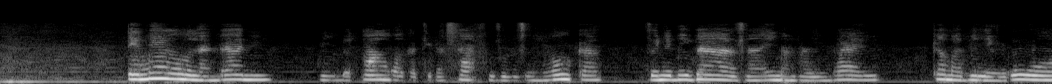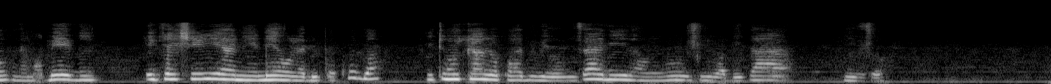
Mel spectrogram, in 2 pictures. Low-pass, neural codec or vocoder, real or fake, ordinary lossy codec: 7.2 kHz; codec, 44.1 kHz, 2.6 kbps, DAC; fake; AAC, 32 kbps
